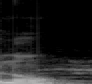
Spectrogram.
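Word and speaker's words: know: हाउ डू यू नो? दोस्तों how means होता है कैसे? डू यू? मींस आप नो। इस नो वर्ड में के और डब्लू साइलेंट।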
